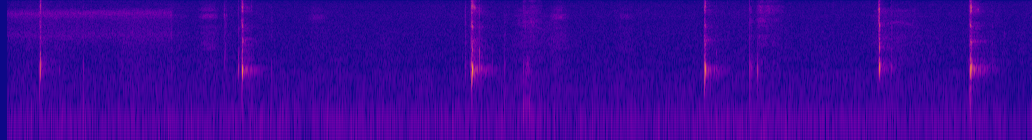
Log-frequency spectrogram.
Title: Hiccup Battles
